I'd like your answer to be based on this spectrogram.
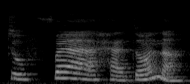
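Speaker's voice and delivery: very slow, syllable by syllable; lecture appuyée. Shown as a demonstration. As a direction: stretch Tufahatun out for learners. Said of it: "Je vais lire les mots". (lecture lente, syllabe par syllabe)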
